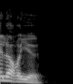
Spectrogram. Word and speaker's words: Lorieux: Morvan, ça s'écrit M-O-R-V-A-N. – Eh bien moi, c'est André Lorieux. L-O-R-I-E-U-X. – Alors moi, je m'appelle Philippe Fernandez. Alors Fernandez, c'est F-E-R-N-A-N-D-E-Z.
